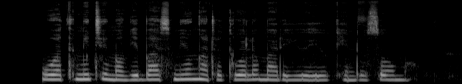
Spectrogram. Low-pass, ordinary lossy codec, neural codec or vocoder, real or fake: none; none; vocoder, 44.1 kHz, 128 mel bands every 256 samples, BigVGAN v2; fake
